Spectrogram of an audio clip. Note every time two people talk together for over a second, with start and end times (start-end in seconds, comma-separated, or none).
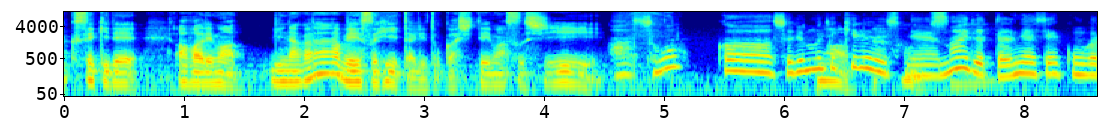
6.2-7.8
